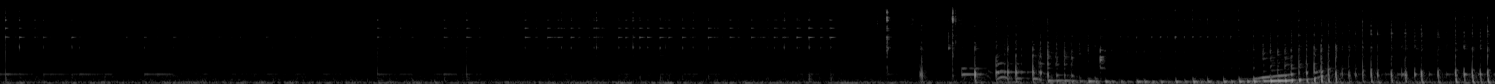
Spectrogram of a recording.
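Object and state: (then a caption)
Glass jar with water. A glass mason jar with a metal screw lid, partly full of water, is held in the hands and tapped with fingernails, giving quiet, bright glassy clinks over a low, steady background hum. Near the end the jar is tilted, and the water sloshes inside, producing a tone that swoops down and then rises again amid continued light taps.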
